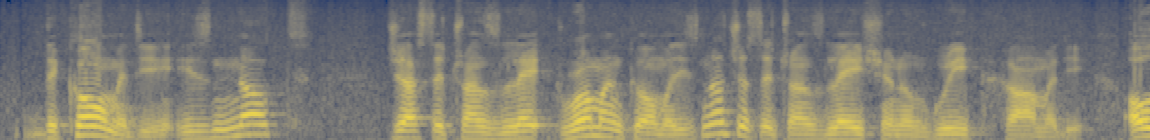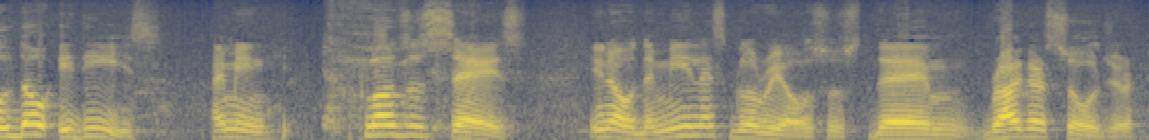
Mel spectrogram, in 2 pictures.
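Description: A man's voice: fairly high pitch, low-quality recording. A man giving a university lecture, thinking aloud and correcting himself as he explains. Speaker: classics lecturer.

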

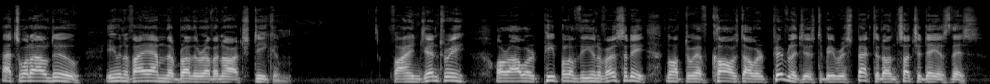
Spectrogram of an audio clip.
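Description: A man voicing a mischievous young male student who taunts the crowd in a lively, mocking way. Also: medium pitch, fairly quick, dry recording, studio quality, close to an everyday voice. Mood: cheeky.

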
